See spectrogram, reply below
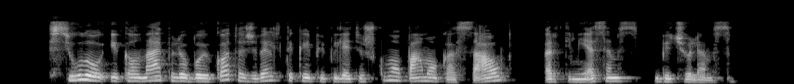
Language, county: Lithuanian, Klaipėda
